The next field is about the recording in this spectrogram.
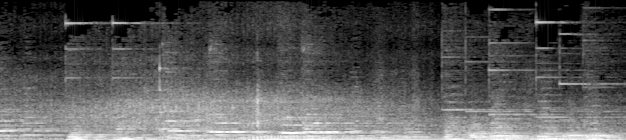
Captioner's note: engine roaring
